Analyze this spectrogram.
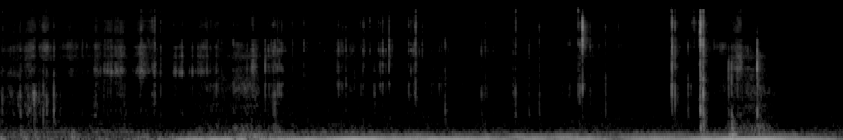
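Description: Sticker being peeled off its backing sheet and handled, with a few light crackles and sharp clicks, over a low rumble that swells from about two seconds in and fades near the end.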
